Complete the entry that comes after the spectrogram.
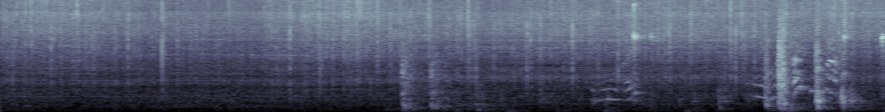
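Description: Diced onions sizzling in hot oil in a stainless-steel skillet, with a steady hiss. A wooden spoon stirs and scrapes the pan, with the loudest scrapes and knocks near the end.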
